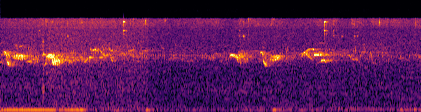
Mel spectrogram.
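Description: Faint bird calls outdoors: short chirping calls in clusters near the start and again about three and a half to five seconds in. A low hum runs under them for the first second or so, then stops.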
